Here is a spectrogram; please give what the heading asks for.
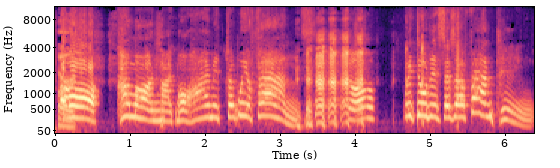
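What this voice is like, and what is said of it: Exaggerated put-on Asian accent. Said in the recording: “one of the most offensive Asian accents I've ever heard”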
